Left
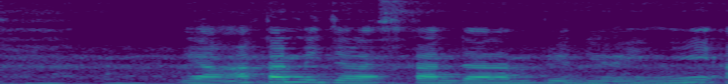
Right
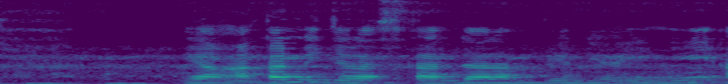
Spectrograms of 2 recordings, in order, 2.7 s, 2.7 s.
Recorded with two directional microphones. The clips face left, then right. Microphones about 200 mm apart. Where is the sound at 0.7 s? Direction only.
30° left (ahead or behind).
